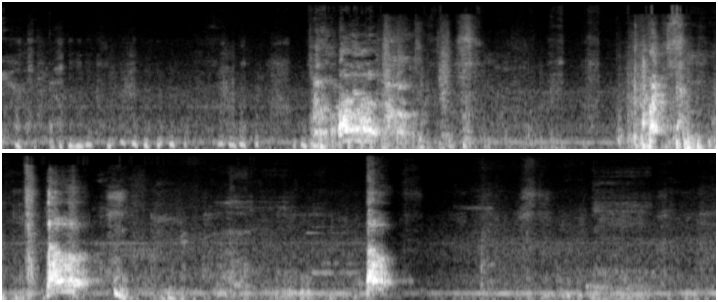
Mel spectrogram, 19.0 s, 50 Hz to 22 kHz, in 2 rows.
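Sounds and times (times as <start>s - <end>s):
dog barking: 4.4s - 5.4s, 8.6s - 8.9s, 10.1s - 10.8s, 14.4s - 14.9s.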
